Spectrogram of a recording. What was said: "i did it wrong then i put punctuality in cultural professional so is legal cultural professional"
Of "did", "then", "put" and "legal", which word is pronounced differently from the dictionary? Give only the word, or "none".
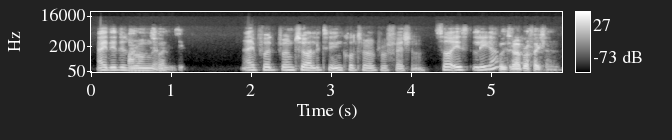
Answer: then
